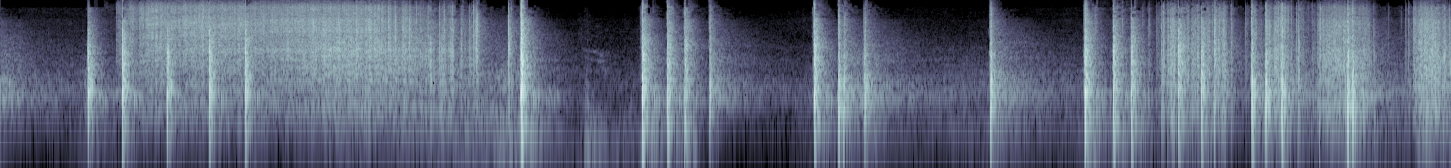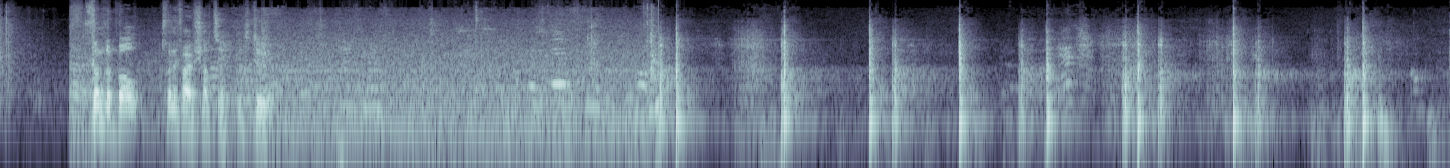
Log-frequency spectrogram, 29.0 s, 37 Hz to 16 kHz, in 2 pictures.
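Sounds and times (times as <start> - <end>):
firework bangs: 0.0 - 5.6, 6.4 - 7.4, 8.1 - 9.2, 9.9 - 15.0
firework crackling hiss: 0.9 - 5.3, 10.9 - 14.8.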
